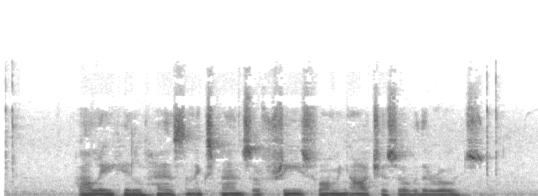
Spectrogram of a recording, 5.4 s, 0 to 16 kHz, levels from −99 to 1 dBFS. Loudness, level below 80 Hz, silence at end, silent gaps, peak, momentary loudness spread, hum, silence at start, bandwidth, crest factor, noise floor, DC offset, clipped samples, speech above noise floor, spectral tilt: -34 LUFS; -62 dBFS; 0.5 s; none; -20 dBFS; 4 LU; none; 0.1 s; 10.5 kHz; 16 dB; -63 dBFS; under 0.1%; under 0.1%; 29 dB; -5 dB/octave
